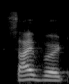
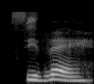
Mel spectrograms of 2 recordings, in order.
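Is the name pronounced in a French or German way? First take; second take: German; French. First: The name is said with German sounds. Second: The name is said with French sounds. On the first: "is the German pronunciation" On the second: "is the French pronunciation"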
